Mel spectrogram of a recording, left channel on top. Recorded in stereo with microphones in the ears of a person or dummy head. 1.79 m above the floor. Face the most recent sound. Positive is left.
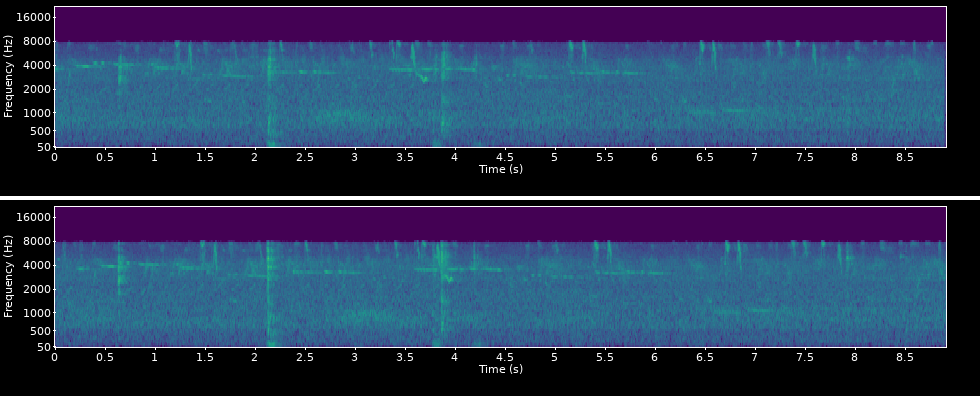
turn(degrees=-70)  # may be behind; listen again after turning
